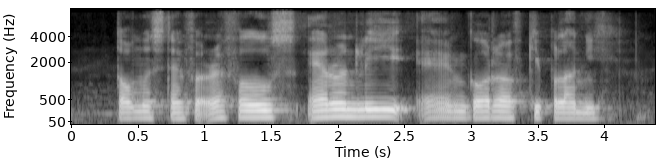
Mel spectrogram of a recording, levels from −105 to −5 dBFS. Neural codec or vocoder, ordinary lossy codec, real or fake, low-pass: codec, 24 kHz, 3.1 kbps, DualCodec; none; fake; 7.2 kHz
